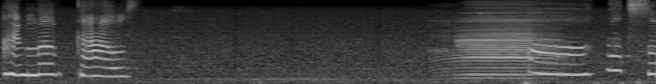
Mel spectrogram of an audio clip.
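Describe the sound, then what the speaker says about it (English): Cows moo loudly in the video game Little Misfortune, with a drawn-out call at the start and another long moo near the end, over a steady hissing background. "There's a bunch of cows on the field."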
